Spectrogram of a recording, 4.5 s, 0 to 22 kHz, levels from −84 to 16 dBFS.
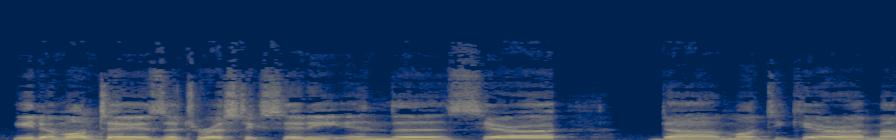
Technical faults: compressed frames skipped

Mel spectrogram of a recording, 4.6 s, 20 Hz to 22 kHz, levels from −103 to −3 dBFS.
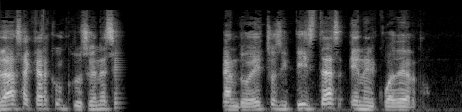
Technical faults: long network dropout

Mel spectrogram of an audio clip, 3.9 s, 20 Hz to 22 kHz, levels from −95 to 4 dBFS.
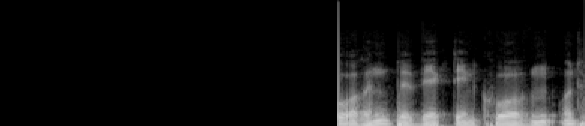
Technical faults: audio dropout to silence

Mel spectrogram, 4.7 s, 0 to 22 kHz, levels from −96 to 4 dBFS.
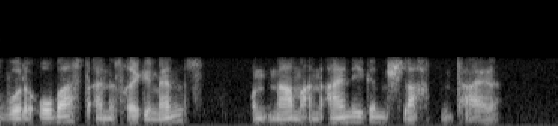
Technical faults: AMR bit errors

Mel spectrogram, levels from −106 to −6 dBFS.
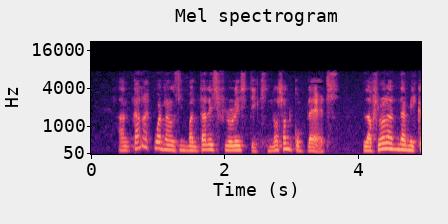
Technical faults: automatic gain rising

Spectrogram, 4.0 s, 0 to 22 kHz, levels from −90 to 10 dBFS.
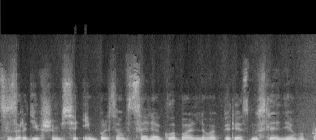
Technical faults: gain pumping

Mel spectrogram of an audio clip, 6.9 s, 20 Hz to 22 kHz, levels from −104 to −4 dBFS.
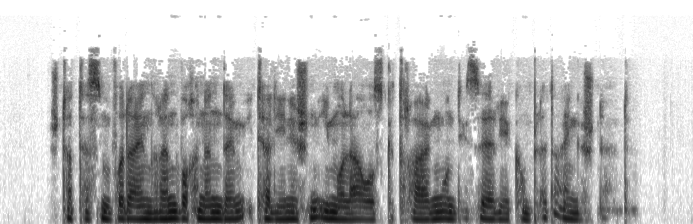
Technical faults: none

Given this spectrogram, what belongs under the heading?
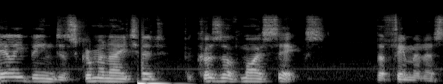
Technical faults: phantom power thump

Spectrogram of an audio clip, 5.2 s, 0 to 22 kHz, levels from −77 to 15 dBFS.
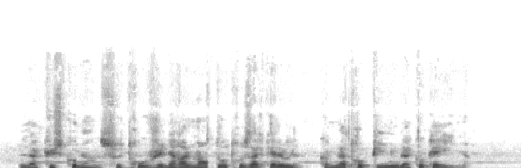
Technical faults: compressed frames skipped

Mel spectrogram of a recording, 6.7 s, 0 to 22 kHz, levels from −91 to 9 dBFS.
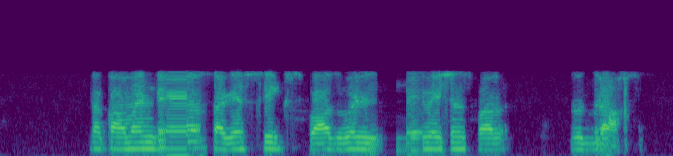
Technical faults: GSM full-rate codec; lost GSM frames

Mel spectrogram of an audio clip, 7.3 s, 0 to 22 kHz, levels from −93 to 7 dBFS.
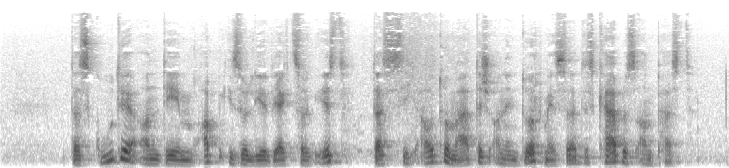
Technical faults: none

